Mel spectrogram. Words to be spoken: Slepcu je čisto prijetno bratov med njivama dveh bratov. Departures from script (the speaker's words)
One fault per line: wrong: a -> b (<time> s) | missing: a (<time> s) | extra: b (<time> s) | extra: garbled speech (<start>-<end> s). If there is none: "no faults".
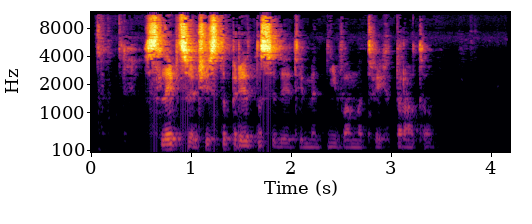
wrong: bratov -> sedeti (1.7 s)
